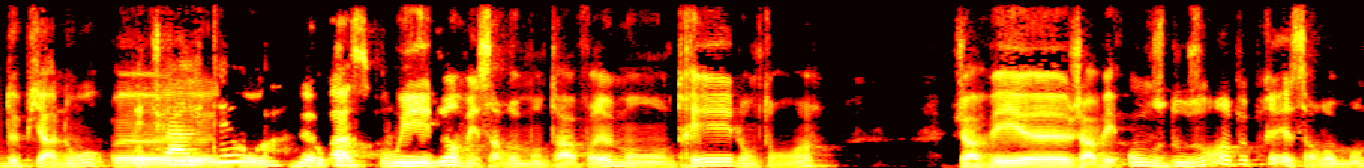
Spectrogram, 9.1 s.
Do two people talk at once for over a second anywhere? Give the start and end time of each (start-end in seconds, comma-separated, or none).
0.8-2.5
